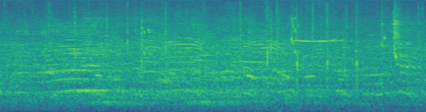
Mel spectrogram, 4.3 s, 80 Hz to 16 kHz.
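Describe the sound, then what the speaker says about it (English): Crowd noise fills a college basketball arena as Bradley fans stand and cheer during a 1997 game against Villanova, a steady roar with scattered shouts and whistles, while people talk over it. "Crowd is on their feet."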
